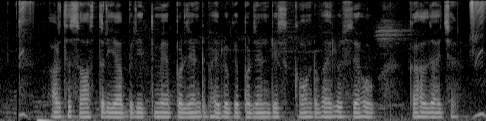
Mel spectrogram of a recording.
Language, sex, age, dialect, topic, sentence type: Maithili, male, 18-24, Bajjika, banking, statement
